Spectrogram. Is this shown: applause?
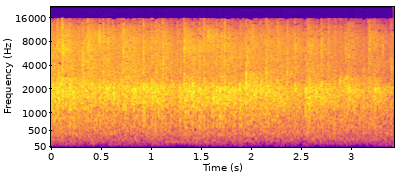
yes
